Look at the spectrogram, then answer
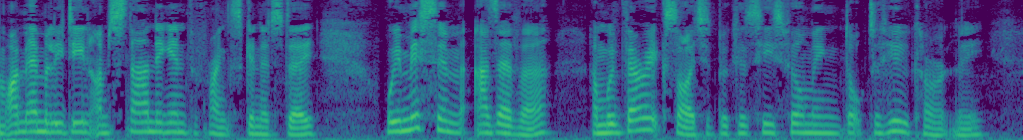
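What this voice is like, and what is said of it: North London accent. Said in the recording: “a spoilt North London twang”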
